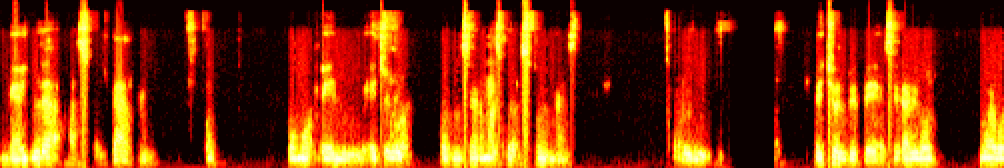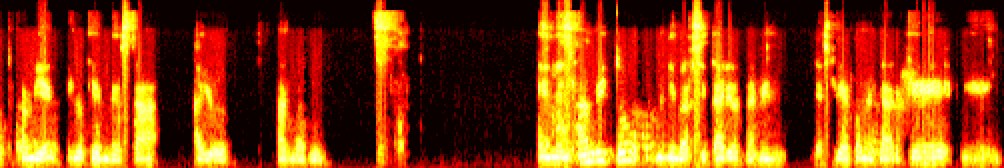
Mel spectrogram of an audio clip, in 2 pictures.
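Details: Stuttering in an adult male Spanish-speaking student who stutters, recorded giving a talk about his own stuttering experience at a stuttering festival.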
